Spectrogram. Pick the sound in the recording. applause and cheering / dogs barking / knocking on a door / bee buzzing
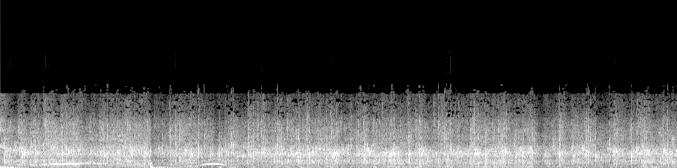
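applause and cheering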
